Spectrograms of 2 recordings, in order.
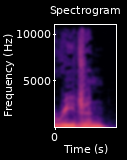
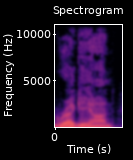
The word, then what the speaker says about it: Region: key of region yes it looks like the English word region it's not it's the Cinder in word regon um and that you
